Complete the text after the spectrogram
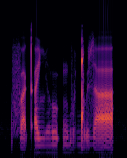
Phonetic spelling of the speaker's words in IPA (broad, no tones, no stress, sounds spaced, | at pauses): f a̰ kʼ a ʎ ɦ u ʔ m b u ɡ͡ǃ ṵ z a̰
